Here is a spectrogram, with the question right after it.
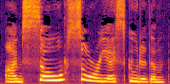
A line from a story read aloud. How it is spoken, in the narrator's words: Raggedy Andy cried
